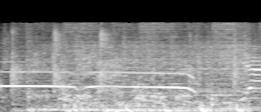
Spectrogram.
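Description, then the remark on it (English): An audience at a stand-up comedy show claps and cheers after a comedian's New Year's resolutions set, dense steady applause with shouts and a long drawn-out whoop rising above it, continuing loudly throughout. “Keep clapping”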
